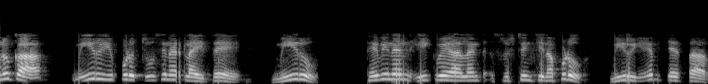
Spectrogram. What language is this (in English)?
Telugu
